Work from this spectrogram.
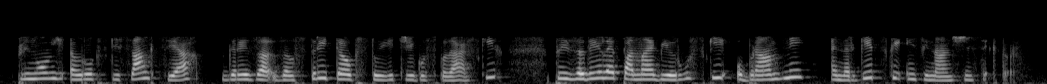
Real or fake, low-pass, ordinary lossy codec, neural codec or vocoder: fake; 3.6 kHz; MP3, 32 kbps; codec, 16 kHz in and 24 kHz out, 2.2 kbps, FireRedTTS-2 codec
